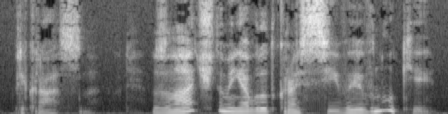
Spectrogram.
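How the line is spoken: Joyful. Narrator (Russian): радостно предсказала герцогиня

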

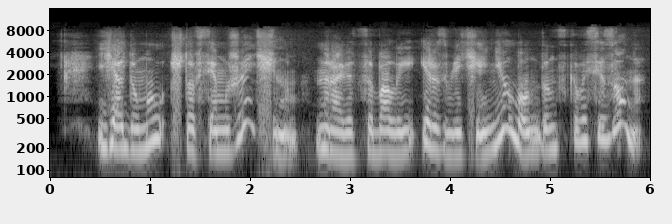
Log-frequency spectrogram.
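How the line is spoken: Plain. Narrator (Russian): сказал он

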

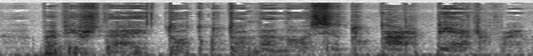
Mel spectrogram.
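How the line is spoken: Barely audible whisper. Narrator (Russian): Лоран Гильон еле слышно шепнул мне

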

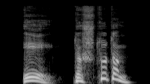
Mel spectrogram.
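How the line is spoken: Shouted. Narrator (Russian): крикнул Том

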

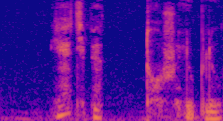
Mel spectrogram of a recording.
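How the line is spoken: Shy whisper. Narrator (Russian): шепнула Уитни, застенчиво

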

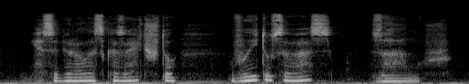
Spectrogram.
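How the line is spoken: Whispered. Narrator (Russian): она шепнула

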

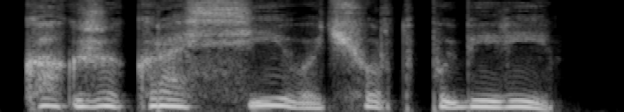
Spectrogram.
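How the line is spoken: Whispered. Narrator (Russian): Артем прошептал

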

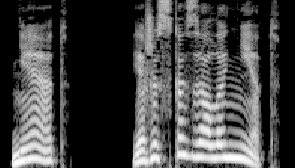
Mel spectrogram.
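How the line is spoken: Shout. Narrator (Russian): крикнула Женя

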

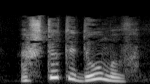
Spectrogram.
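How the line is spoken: Sighing. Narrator (Russian): вздохнула

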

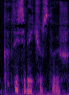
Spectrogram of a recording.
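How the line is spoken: Whisper. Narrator (Russian): шепнул он

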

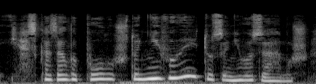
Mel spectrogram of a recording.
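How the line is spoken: Stammering, sobbing. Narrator (Russian): запинаясь, прорыдала Уитни

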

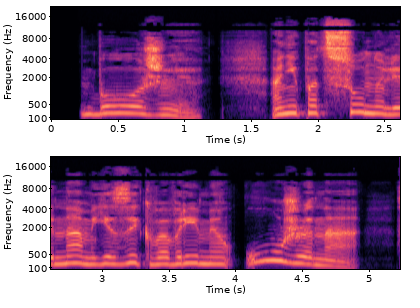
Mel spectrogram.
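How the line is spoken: Moaning. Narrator (Russian): стонала Кристина

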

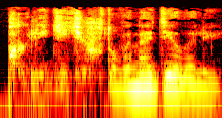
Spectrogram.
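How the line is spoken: Bewildered whisper. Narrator (Russian): растерянно прошептала Уитни

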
